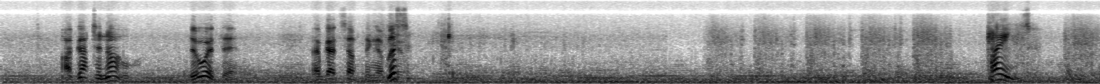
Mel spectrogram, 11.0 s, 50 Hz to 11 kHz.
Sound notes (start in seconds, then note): 4.4 plane whooshing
